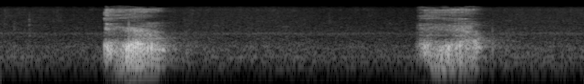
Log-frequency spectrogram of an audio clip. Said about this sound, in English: lurched forward and started hacking deeply, bracing her legs out to support her weight as she struggled to find air between the thick, wet coughs.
